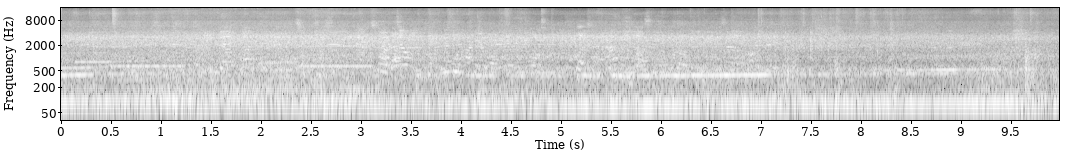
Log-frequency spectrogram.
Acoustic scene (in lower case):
bus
